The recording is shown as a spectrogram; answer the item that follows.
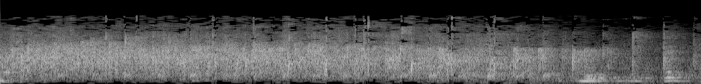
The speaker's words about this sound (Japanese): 皆様もう一度盛大な拍手をお願いします。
